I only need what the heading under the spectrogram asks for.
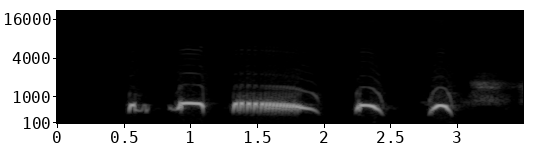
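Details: Spotted dove giving urging and luring calls to draw wild doves in as a flock, used when setting traps: a series of short, low, hollow coos, one longer rolling coo in the middle, ending in two brief arched notes and a faint higher note.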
